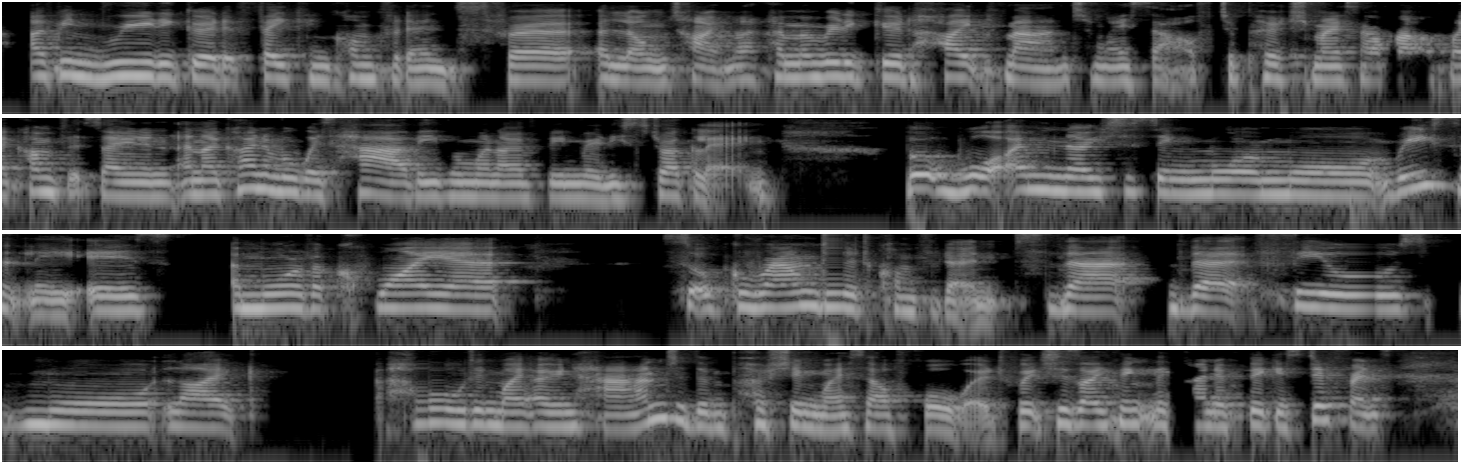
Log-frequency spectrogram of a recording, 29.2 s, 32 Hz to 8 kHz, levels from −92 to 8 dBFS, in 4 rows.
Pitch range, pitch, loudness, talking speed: 170-210 Hz, 190 Hz, -33 LUFS, 165 wpm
